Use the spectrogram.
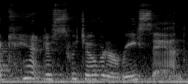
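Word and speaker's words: Rhysand: straight facts out there and she said resand so which is so funny because like I do call him Rhys like that's how I pronounce it when it's when they use his nickname in the books so I say Rye sand and Rhys which like I had a feeling Rye sand was wrong but I feel like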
